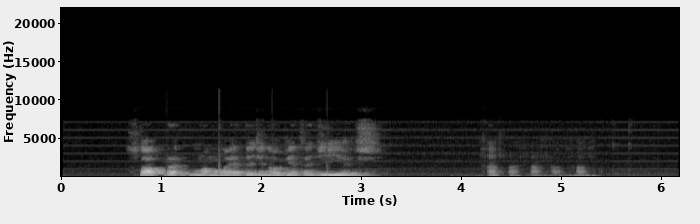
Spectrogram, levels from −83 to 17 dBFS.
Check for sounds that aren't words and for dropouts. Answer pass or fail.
fail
